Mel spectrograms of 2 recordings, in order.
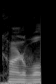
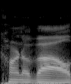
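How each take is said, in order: First: The word has a plain English pronunciation. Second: The word has a Brazilian Portuguese pronunciation. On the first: A creepy circus fair is meant. "Notice I said carnival" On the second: A festive Brazilian party is meant. "not carnival. This is not Brazil and it's not a party"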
